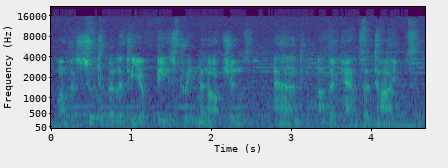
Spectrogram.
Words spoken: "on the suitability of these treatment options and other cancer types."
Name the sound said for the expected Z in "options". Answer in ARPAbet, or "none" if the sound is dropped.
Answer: Z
